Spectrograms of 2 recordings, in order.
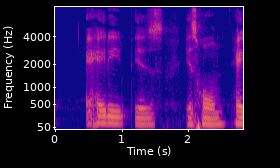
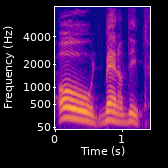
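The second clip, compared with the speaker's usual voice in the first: mock panic; 5 semitones higher, 11 dB louder, slower than usual. Sinking in the pool.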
